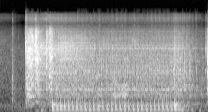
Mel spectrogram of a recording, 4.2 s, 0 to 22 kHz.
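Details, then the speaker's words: Royal Enfield Himalayan 411 that cut out once warm: starts, idles slightly high around 1,400 rpm, then revs sag unevenly and it cuts out. It won't restart when warm; cause unknown despite a new plug, valve adjustment and relay changes. Stalling and poor revving. "You can hear it, I mean, the rev's dropping a little bit. It does rev. Or it does that."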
